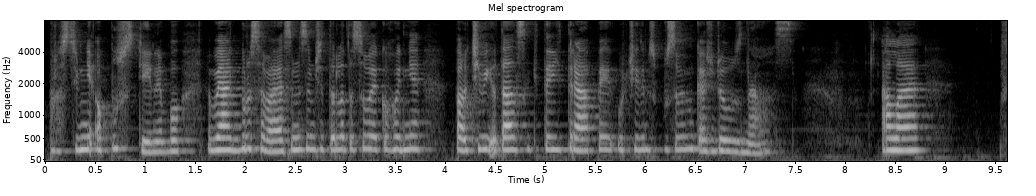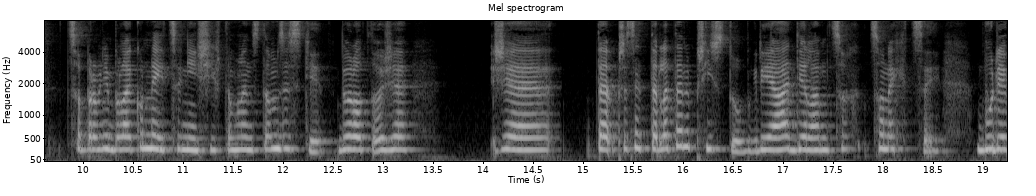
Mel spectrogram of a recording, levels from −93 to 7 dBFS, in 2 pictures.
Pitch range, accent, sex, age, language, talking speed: 245-275 Hz, native, female, 20-39, Czech, 160 wpm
